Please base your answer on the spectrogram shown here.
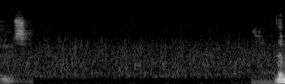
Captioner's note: park ambience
